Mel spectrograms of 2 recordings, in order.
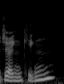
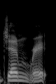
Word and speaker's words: Jenrick: So we have Robert Jenkins. Why did I say it like that? Robert Jenrick.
